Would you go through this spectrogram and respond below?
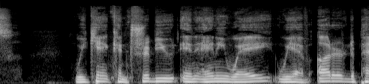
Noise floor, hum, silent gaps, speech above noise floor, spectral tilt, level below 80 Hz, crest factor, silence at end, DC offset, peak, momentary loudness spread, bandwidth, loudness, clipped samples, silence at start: -53 dBFS; none; none; 38 dB; -5.5 dB/octave; -42 dBFS; 16 dB; 0 s; under 0.1%; 0 dBFS; 3 LU; 16.5 kHz; -16 LUFS; under 0.1%; 0 s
